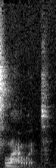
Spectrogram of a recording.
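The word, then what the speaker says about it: Slaithwaite: area you'll be why is it calling it slow it but i promise you it is pronounced slower and i've got my map open here on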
